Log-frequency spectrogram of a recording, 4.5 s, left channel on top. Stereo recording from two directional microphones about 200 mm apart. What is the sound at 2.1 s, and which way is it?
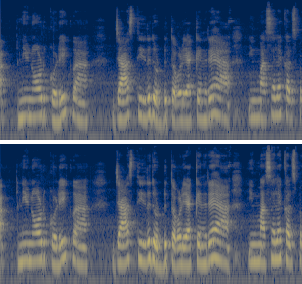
A woman's voice, 30° right (ahead or behind).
